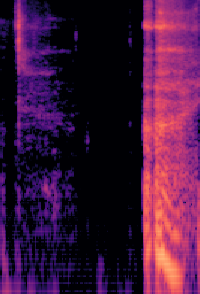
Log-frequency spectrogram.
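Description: A man's short breath or sigh, then a pause of about a second before he starts speaking again about a second and a half in.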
